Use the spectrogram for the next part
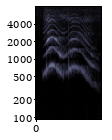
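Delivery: high pretend cat meows; swooping kitty cry; imitated meow. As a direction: mew like a little kitty. Plays the cat.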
